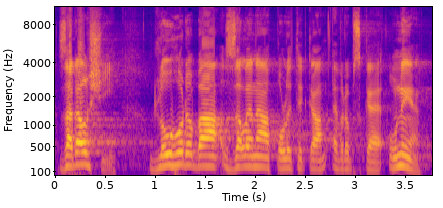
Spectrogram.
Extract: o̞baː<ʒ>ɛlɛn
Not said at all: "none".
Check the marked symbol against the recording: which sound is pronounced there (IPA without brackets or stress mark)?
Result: z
